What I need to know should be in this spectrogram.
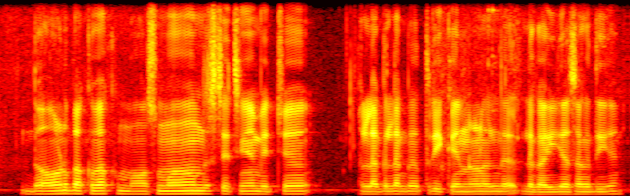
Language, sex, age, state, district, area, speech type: Punjabi, male, 30-45, Punjab, Mohali, rural, spontaneous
